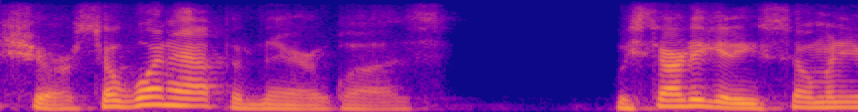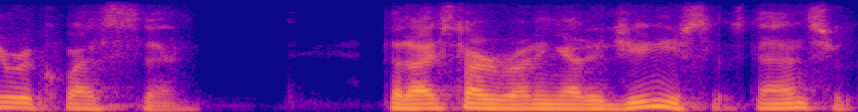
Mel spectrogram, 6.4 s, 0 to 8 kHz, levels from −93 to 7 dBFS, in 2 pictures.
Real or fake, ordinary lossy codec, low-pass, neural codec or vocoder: fake; Opus, 32 kbps; 7.2 kHz; codec, 16 kHz, 6 kbps, DAC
